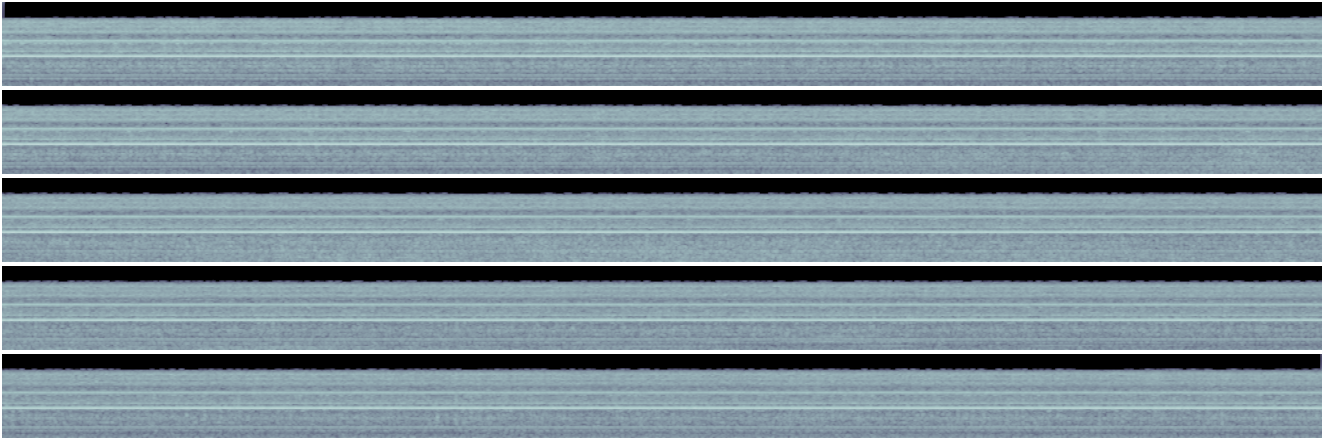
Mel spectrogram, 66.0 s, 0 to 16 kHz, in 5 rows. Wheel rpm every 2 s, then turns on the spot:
360, 360, 360, 360, 360, 360, 360, 360, 360, 370, 360, 360, 360, 360, 360, 360, 370, 360, 360, 360, 360, 370, 370, 370, 360, 370, 370, 360, 370, 370, 360, 370, 370.
none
